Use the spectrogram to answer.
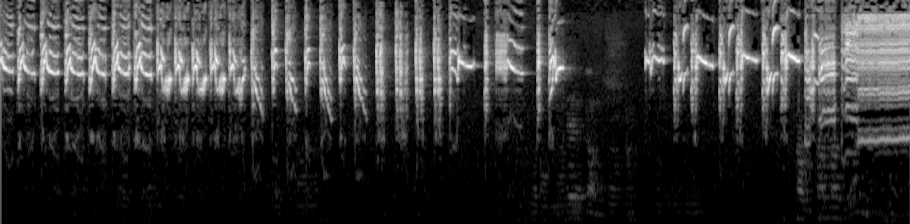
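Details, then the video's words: Eurasian siskin in full song: rapid high twittering, a short pause, more sliding notes, then a harsh drawn-out buzzy wheeze at the end. "İskete kuşu ötüşü"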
